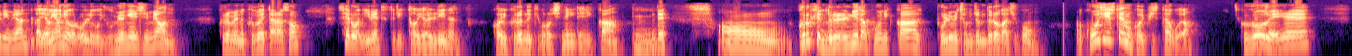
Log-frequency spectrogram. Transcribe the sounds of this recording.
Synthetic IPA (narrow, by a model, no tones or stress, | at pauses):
imjʌnk͈ajʌŋɦjaŋɲʌɡɯɾʔoʎːiɡojumjʌŋɦe̞d͡ʑimjʌn | kɯɾʌmjʌnɯnkɯɡʌe̞t͈aɾasʰʌ | sʰe̞ɾounibe̞ntʰɯd̥ɯɾitʌjʌʎːinɯ̰n | kʌikɯɾʌnːɯk͈imɯɾo̰t͡ɕinɦe̞ŋidwe̞̰ɲik͈akɯnde̞ | ʌ̰ | kɯɾʌkʰe̞nɯːidaboɲik͈apoʎːimit͡ɕʌmd͡ʑʌmtɯɾʌɡad͡ʑiɡo | ʌkoɕʰisʰɯ̥tʰe̞mɯnkʌipisʰɯ̥tʰaɡo̰jo̰ | kɯɡʌwe̞e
